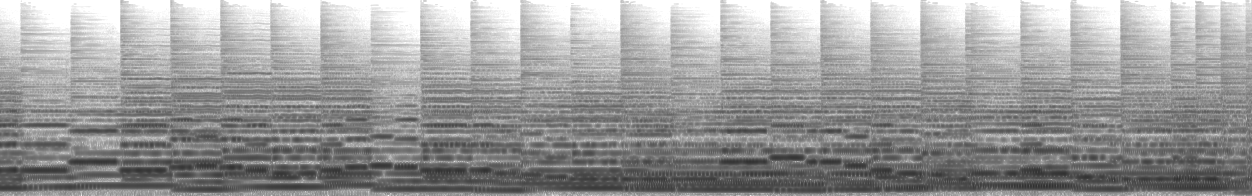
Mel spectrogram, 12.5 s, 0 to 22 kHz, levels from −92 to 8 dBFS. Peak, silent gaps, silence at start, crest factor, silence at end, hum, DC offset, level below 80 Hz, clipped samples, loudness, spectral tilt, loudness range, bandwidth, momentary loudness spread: 0 dBFS; none; 0 s; 14 dB; 0 s; none; under 0.1%; -54 dBFS; under 0.1%; -15 LUFS; -6.5 dB/octave; 1 LU; 17 kHz; 3 LU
